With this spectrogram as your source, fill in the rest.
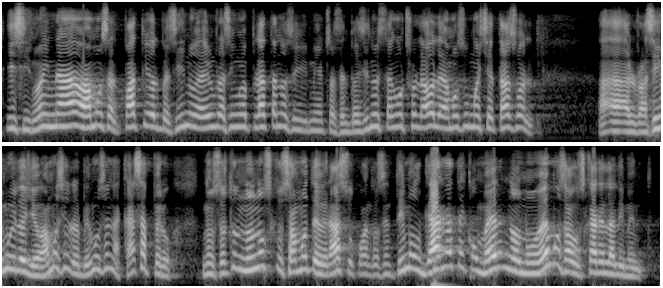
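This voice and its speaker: A man preaches a sermon with a high voice, mixing folksy humor and homely stories into his teaching. His voice carries a long reverb from a church sanctuary. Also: expressive, fast. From Costa Rica. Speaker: pastor.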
